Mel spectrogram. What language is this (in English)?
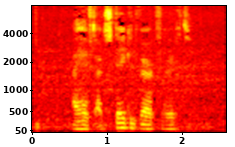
Dutch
